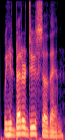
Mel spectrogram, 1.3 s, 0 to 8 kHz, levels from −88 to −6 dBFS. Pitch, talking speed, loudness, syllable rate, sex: 115 Hz, 275 wpm, -15 LUFS, 6.1 syllables/s, male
